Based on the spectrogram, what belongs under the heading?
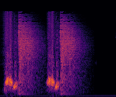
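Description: Two sharp whip cracks in a row, each snapping loudly and then trailing off in a brief hissing swish. They are evenly spaced, with no voices.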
